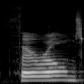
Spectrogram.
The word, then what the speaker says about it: pheromones: And we know that celery has that very unique, specific aroma, and he's discovered 2 pheromones. Could you pronounce that word to me?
